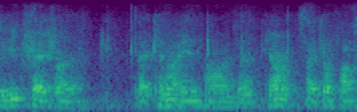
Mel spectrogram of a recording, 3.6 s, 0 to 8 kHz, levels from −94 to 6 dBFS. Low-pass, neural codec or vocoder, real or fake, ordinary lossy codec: 7.2 kHz; codec, 44.1 kHz, 7.8 kbps, Pupu-Codec; fake; Opus, 16 kbps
